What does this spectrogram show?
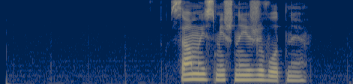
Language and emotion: Russian, neutral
